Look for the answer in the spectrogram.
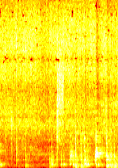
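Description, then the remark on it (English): Bacon sizzles and crackles in a hot, smoky pan while it is pulled apart into lumps with a fork and spatula, a steady frying hiss with irregular clinks and scrapes, no voices. “So I've pulled bacon apart with a fork and spatula, so it's got lumps of it now.”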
